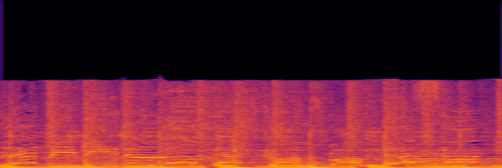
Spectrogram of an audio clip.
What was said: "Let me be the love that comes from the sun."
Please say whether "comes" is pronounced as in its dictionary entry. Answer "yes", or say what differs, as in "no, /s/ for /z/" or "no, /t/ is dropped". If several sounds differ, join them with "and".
no, /z/ is dropped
